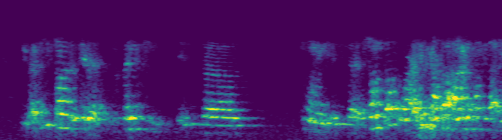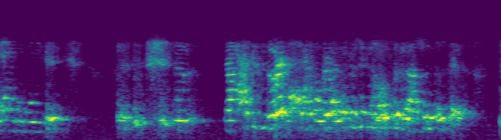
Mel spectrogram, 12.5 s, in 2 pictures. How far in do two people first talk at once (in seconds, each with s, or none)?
5.1 s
